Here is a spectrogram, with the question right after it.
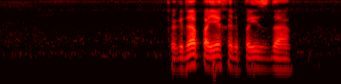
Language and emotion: Russian, neutral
